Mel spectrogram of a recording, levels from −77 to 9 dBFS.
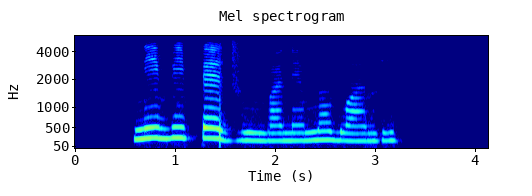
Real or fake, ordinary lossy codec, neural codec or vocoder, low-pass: real; Opus, 16 kbps; none; 5.4 kHz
